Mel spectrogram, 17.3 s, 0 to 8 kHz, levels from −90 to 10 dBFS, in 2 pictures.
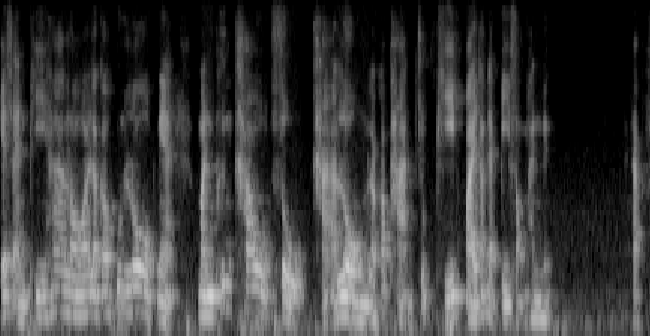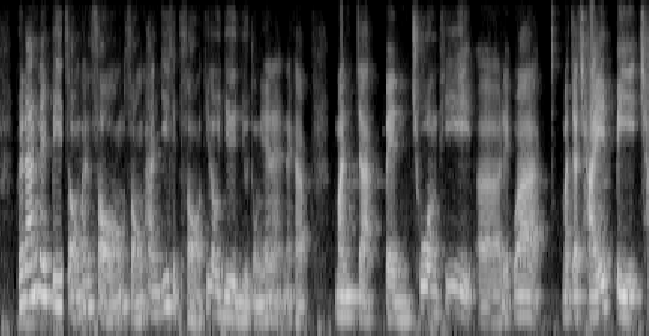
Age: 30-49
